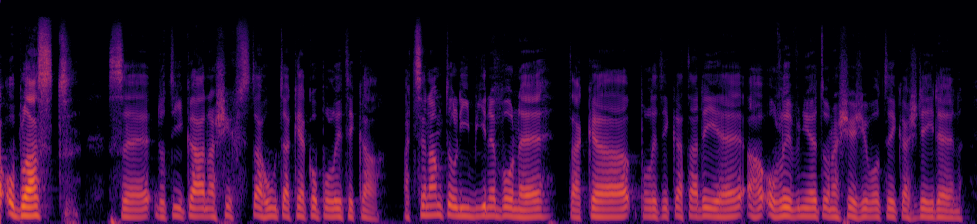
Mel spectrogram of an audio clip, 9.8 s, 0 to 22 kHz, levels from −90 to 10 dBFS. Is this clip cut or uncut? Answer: cut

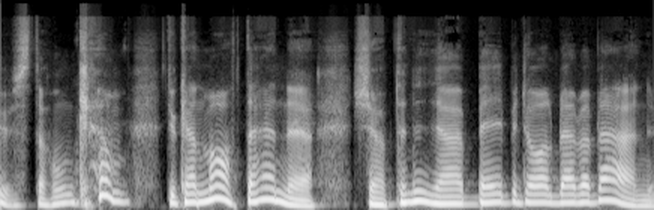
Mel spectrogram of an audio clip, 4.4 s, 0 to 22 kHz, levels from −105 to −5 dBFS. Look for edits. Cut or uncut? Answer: uncut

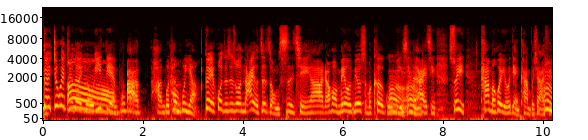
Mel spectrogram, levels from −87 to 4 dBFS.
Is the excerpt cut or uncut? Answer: uncut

